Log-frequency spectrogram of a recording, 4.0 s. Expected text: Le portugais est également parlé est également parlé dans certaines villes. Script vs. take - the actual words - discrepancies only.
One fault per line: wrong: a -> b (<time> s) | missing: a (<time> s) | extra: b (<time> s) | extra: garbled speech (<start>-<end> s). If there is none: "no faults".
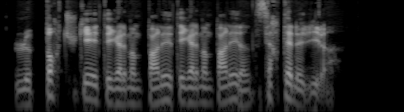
no faults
